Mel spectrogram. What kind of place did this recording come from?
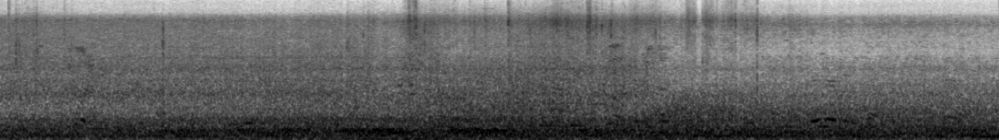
subway train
